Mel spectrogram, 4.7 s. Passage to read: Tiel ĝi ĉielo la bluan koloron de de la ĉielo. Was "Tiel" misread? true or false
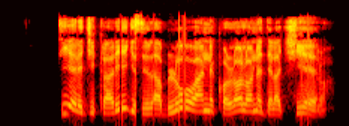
false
